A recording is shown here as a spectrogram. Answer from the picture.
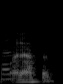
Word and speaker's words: Manatha: you and speak with Mintha? Is that how you pronounce her name again? Manatha? Minatha. Manatha? Yeah.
